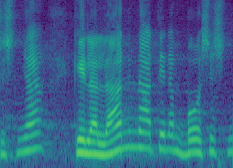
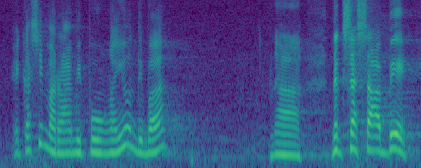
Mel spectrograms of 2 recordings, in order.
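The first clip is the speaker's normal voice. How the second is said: ordinary delivery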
